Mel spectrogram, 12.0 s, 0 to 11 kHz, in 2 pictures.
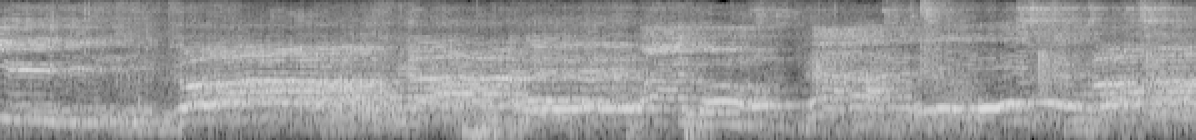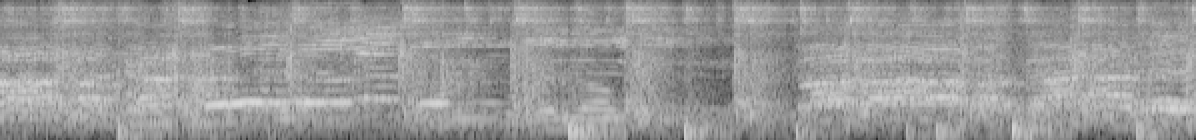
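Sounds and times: choir singing gospel: 0.0 - 11.9
tambourine shaking: 4.9 - 11.9.

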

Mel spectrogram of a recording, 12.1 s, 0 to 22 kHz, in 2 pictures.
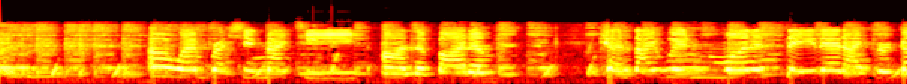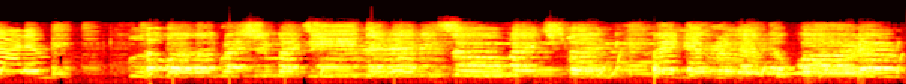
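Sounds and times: girl singing: 1.0 - 3.4, 4.0 - 12.0.

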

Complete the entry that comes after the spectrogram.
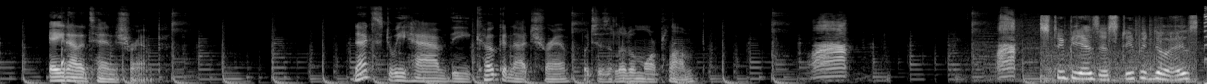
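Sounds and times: quiet background music: 0.2 - 8.8
nasal quack-like honks: 8.1 - 8.5, 10.0 - 10.3.

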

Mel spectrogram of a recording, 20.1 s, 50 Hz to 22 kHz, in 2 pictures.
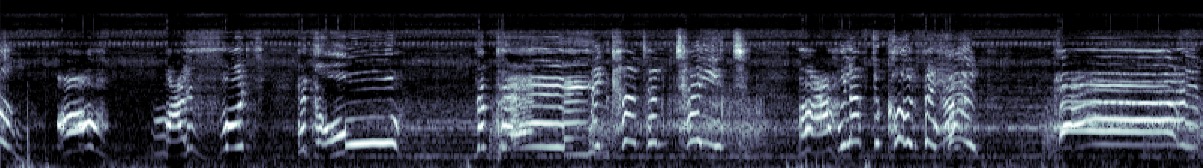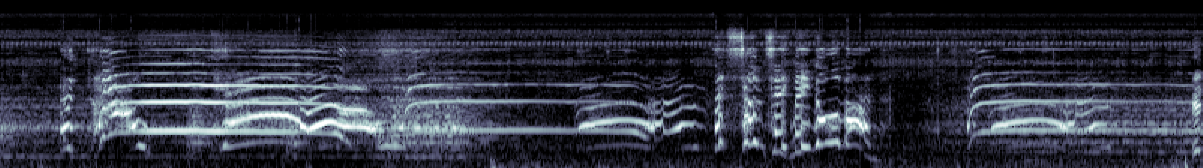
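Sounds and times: person howling: 8.0 - 15.9.

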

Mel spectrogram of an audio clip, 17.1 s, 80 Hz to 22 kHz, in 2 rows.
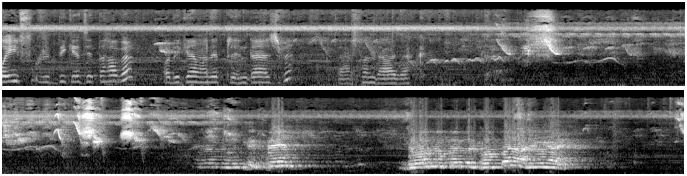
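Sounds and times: person speaking: 0.0 - 5.3, 11.0 - 16.1
wavering whistle: 0.0 - 8.1
birds chirping: 0.0 - 17.0.

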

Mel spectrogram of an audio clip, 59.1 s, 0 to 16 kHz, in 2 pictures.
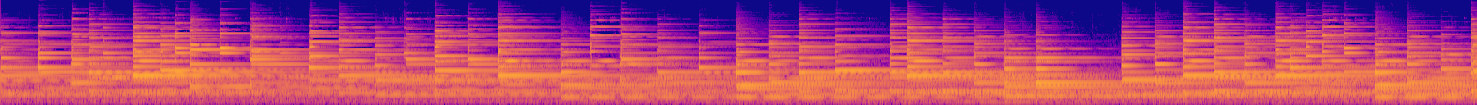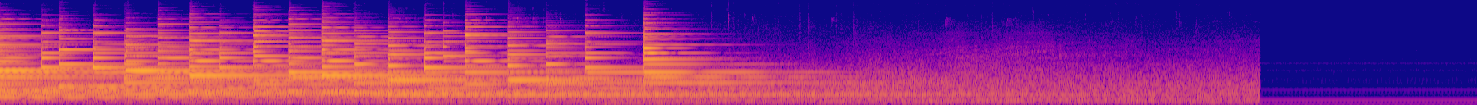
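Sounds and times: carillon bells melody: 0.0 - 54.8.

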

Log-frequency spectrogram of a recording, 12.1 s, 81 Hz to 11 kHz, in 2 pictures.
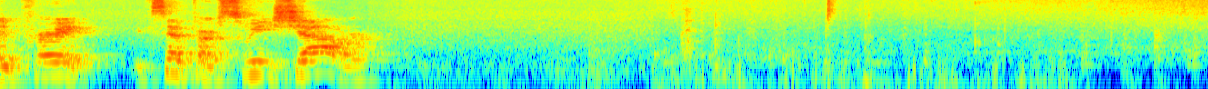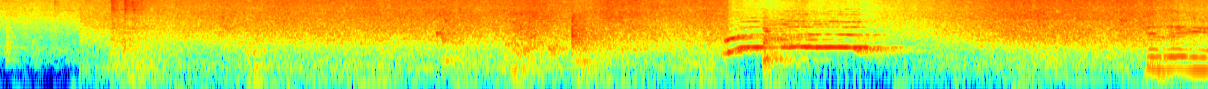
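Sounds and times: shower spray running: 2.8 - 12.0.

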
